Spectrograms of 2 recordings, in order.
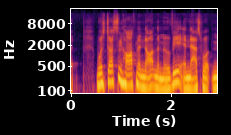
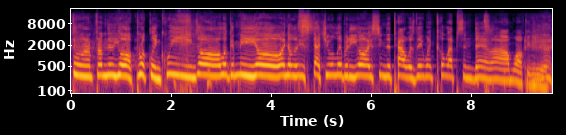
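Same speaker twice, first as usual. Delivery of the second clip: New York cabbie rant; 14 semitones higher than usual. Pretend. Friend imitating a New Yorker, hammed-up, much higher. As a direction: ham up a brash New Yorker. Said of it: "he slaps the cab and he goes".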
